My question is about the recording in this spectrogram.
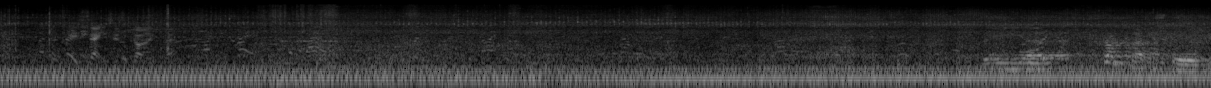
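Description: Two Miles Magister trainers' four-cylinder de Havilland Gipsy Major engines and propellers droning steadily in flight, the note shifting and settling a little past halfway. A man's voice comes in near the end.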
